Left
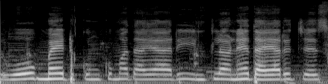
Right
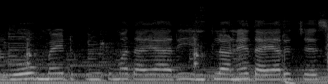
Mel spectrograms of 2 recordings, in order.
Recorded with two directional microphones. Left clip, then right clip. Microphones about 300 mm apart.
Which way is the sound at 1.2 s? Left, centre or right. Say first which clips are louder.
Left 13 dB; left.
